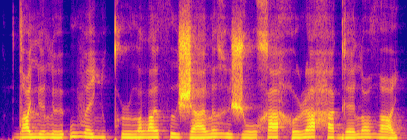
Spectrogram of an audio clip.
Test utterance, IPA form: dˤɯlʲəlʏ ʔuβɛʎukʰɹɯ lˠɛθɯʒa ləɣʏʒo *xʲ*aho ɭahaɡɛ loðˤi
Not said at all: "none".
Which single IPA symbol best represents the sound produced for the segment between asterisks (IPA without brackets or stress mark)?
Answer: x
